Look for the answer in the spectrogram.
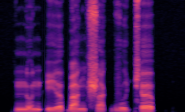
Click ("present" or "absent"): absent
